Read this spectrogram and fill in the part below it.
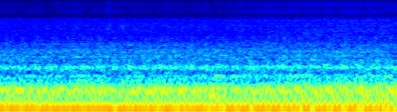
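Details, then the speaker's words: Bombardier machine with a long-unrun gas engine in good condition, restarted after tweaking while oil circulates: low, even idle with a steady rumble, no knocks or misses. Sounds better each start and is getting closer to normal. "Gonna start it up again. Again, sounds better each time they start it up."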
